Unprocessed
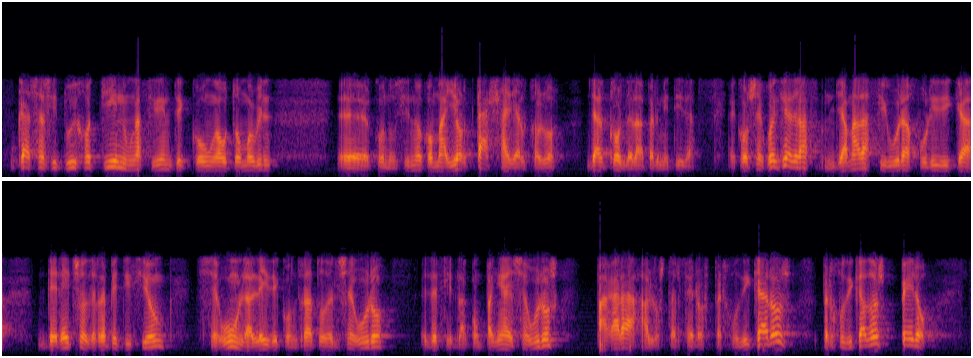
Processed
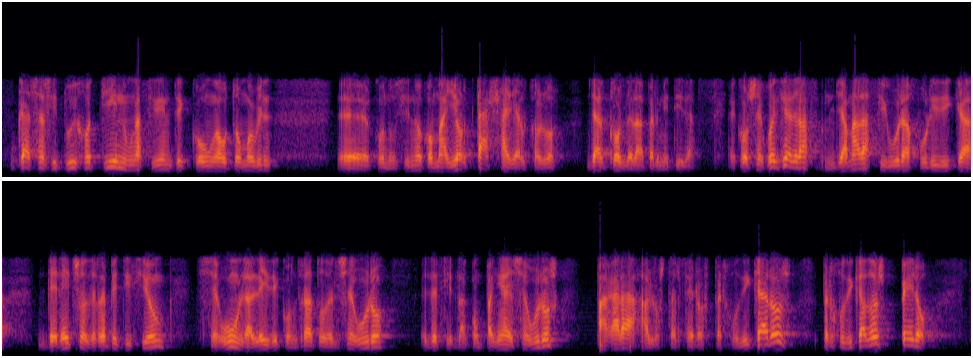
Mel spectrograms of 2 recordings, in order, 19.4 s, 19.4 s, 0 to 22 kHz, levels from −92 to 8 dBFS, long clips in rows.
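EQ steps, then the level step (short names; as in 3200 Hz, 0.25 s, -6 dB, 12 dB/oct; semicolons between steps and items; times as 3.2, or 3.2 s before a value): Bessel high-pass 370 Hz, order 2; 0.0 dB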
